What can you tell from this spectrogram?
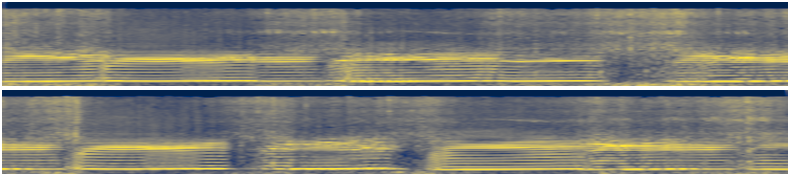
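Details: Several banded bullfrogs vie to be loudest from a puddle in a cemetery on a night after rain, throats inflated; long resonant bellowing moans, each over a second long, nearly continuous with brief gaps, six in all.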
